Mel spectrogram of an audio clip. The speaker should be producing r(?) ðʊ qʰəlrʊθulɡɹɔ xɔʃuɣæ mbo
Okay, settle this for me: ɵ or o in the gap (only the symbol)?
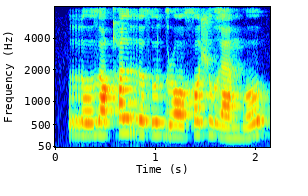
o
